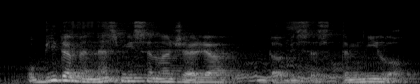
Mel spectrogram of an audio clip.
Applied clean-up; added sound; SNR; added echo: none; Zipper (clothing); 14 dB; reverberation time 0.7 s.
